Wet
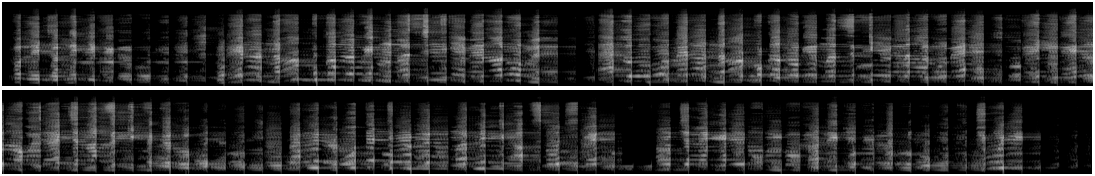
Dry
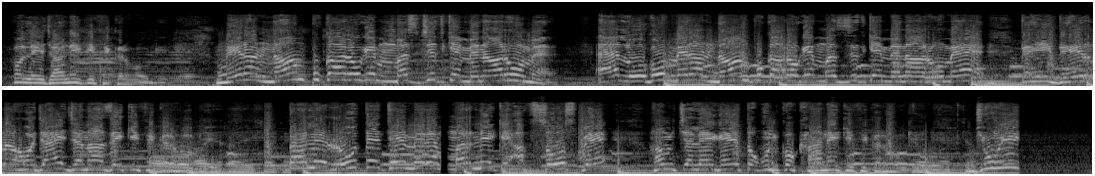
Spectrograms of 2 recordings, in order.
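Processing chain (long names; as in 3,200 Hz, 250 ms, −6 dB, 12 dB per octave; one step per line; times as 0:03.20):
Butterworth high-pass 270 Hz 48 dB per octave
tilt shelving filter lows −4.5 dB, about 1,100 Hz
double-tracking delay 19 ms −10.5 dB
flutter between parallel walls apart 5 metres, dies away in 0.69 s
reverb reduction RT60 0.77 s
rectangular room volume 2,000 cubic metres, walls furnished, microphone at 0.92 metres
0:17.11–0:17.45: time-frequency box erased 400–7,500 Hz
high-shelf EQ 4,500 Hz +7.5 dB, from 0:12.75 −4 dB
tremolo with a ramp in dB swelling 5.4 Hz, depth 27 dB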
